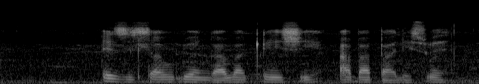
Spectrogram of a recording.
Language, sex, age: Xhosa, male, 20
